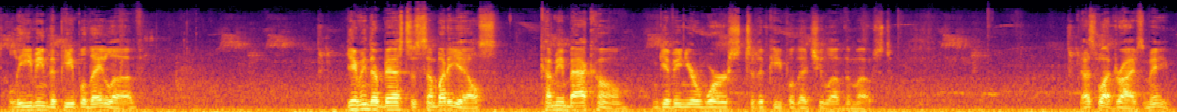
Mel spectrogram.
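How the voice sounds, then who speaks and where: A man's voice: on the low side, a little hiss or hum. A man coaching network marketers in a folksy, talk-to-camera style, acting out the conversations he has with people. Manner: folksy, acts out quoted conversations.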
